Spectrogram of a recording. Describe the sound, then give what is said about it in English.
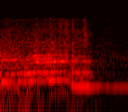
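A Tesla races past other cars with a loud electric whine whose steady tone drops sharply in pitch as it passes, then fades away. “It's like these other cars aren't even trying. It's like they're like, man, I don't know. Like, I have to think, like, is it because they're not even trying and they're kind of just warming up? Or is it because this Tesla is just that fast?”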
